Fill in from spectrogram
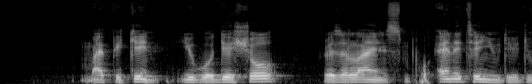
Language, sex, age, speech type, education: Nigerian Pidgin, male, 46-60, read, tertiary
